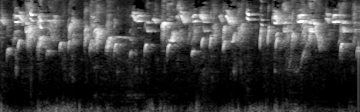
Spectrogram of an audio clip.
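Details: Rapid high-pitched European goldfinch twittering, a 'tibtiba' and 'sitsat' style song used to encourage male birds to sing: jumbled chirps in bursts about every second, with faint low fluttering.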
